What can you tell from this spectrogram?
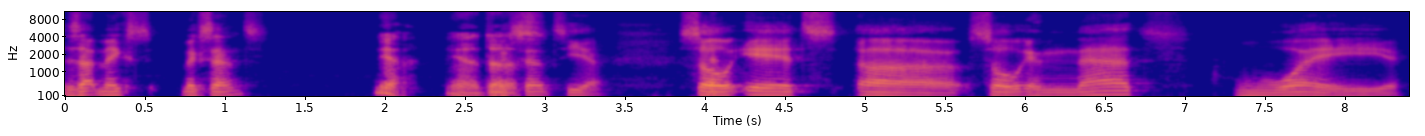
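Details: Stuttering in an adult man, present since childhood; he describes it as situational, worse with stress and before authority figures, and links its triggers to past trauma.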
